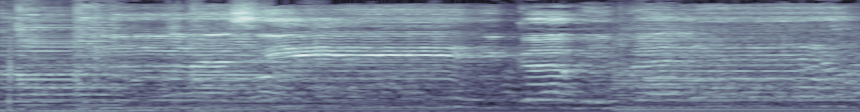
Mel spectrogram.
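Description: Live band music: a male singer with acoustic guitar and electric bass accompaniment.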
